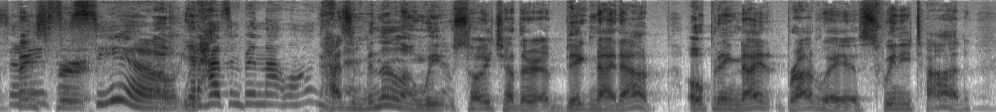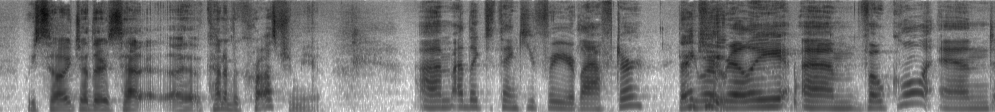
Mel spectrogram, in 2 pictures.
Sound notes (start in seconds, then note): none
